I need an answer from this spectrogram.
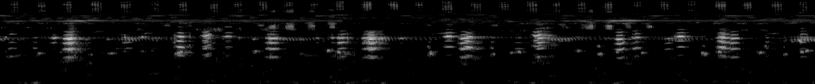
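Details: Swamp frogs in Thailand before sunset give high, pulsed calls that repeat in quick bursts over a steady insect hum.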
